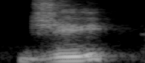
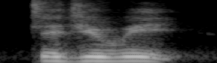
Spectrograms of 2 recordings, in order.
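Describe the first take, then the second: First: The words are squeezed into one syllable. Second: Each of the three words is said separately.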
